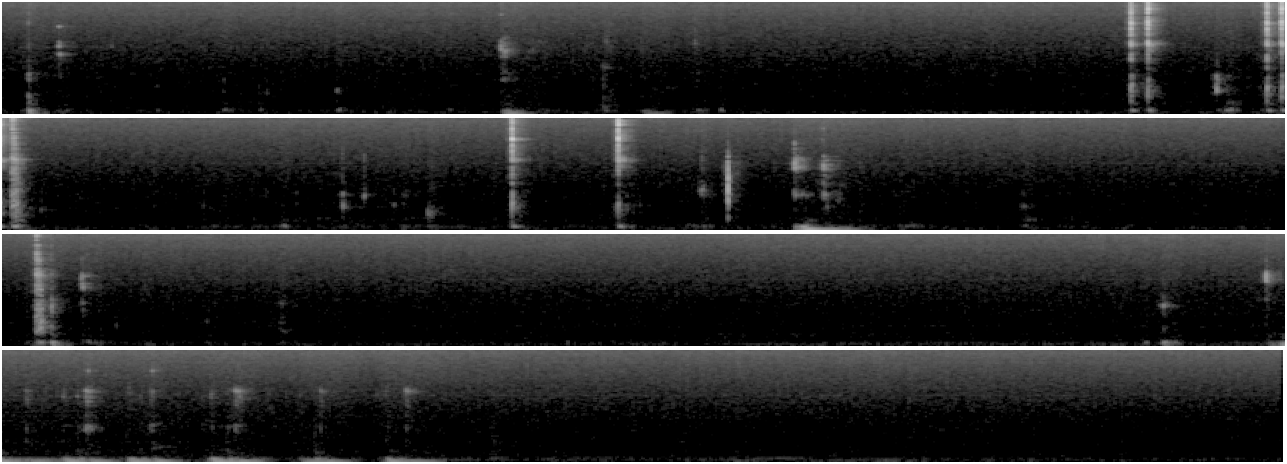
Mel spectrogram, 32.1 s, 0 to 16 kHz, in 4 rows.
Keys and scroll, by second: 1.5 typing, 13.1 m, 24.1-26.0 typing.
